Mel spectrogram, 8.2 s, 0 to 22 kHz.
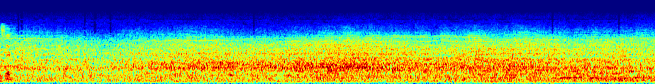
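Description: Several 500cc single-cylinder speedway motorcycles racing together, their engines blending into one steady drone that swells slightly after the first couple of seconds.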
